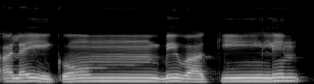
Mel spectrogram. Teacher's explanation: اب یہاں یہ اخفاء شفوی کا قاعدہ، میم ساکن کے بعد حرف با آ گیا ہے، یہ ہے اخفاء شفوی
